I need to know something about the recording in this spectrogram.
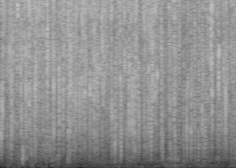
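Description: Burning brush crackling: a dense, fast run of small snaps over a steady high hiss.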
